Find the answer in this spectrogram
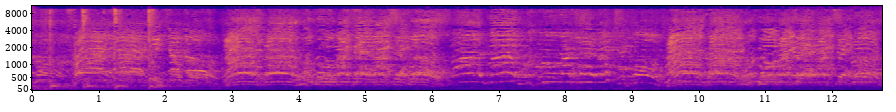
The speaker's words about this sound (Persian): این صدای معترضان در شهرک اکباتان است که میشنوید.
